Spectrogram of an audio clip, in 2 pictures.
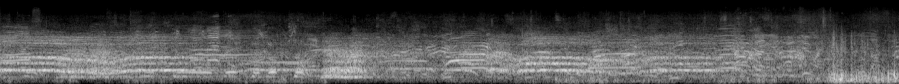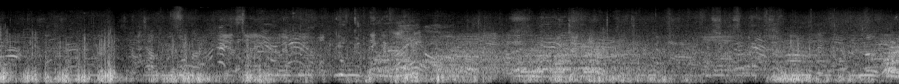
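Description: Young women shout to each other across an open field.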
